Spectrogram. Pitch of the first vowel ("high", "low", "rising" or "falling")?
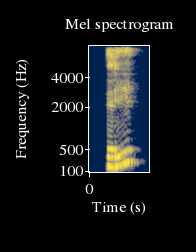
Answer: low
